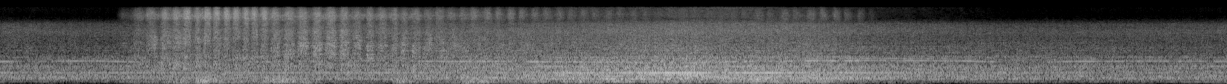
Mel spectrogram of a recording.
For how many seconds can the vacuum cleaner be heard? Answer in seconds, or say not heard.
12 s.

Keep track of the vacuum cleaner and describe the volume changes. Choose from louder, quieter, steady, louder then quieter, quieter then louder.
louder then quieter.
